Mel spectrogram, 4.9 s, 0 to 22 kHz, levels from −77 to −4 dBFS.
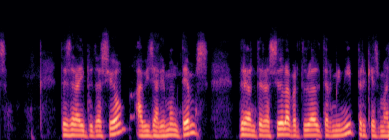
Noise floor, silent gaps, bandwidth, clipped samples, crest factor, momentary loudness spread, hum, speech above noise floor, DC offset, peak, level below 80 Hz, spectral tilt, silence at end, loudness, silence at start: -47 dBFS; none; 8.6 kHz; under 0.1%; 18 dB; 6 LU; none; 28 dB; under 0.1%; -2 dBFS; -60 dBFS; -6.5 dB/octave; 0 s; -19 LUFS; 0 s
